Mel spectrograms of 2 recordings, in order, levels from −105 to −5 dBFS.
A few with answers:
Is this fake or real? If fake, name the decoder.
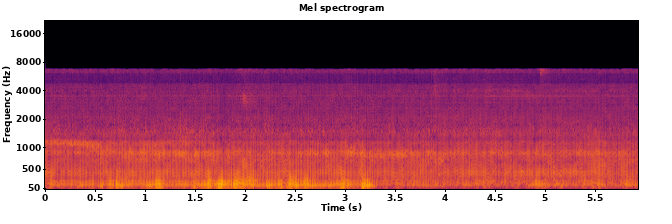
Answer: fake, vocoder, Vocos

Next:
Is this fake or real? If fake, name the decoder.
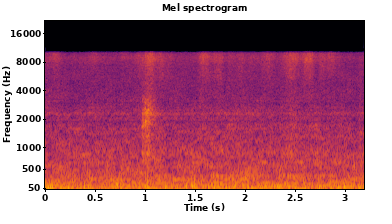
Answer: fake, codec, SNAC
